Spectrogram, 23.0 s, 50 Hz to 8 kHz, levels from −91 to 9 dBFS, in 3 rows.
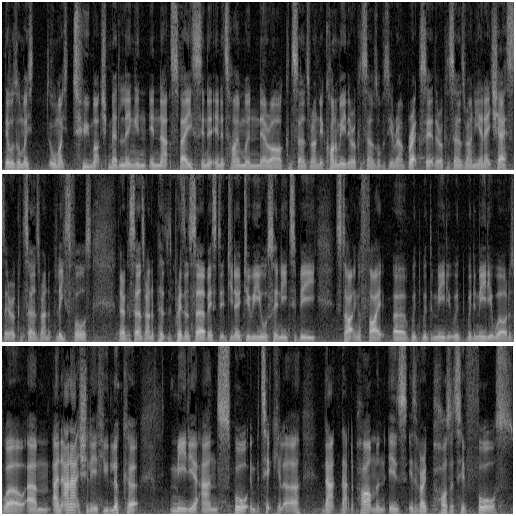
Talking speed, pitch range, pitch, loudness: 245 wpm, 95-105 Hz, 100 Hz, -26 LUFS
